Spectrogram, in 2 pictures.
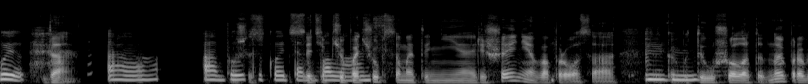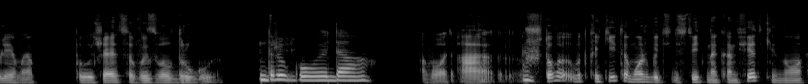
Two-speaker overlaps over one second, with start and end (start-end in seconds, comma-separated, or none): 2.3-3.9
